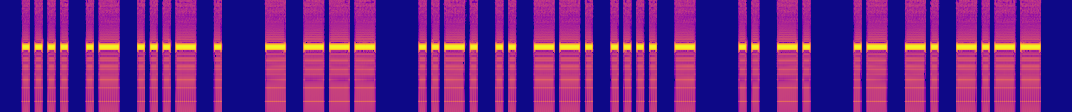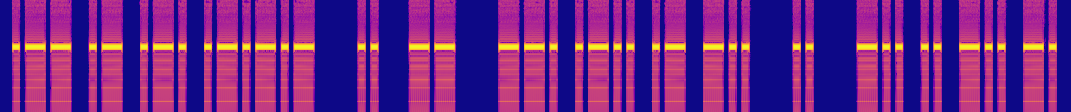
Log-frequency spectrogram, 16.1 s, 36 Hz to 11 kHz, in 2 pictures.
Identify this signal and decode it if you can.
Morse code, heard as a keyed tone, about 25 wpm, 1000 Hz. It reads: HAVE TO FIGHT IN ANY WAR. I M GLAD I DIDN
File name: 25wpm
